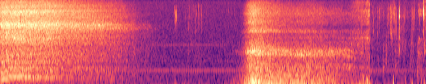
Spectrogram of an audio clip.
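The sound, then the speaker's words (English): A deep breath in, heard as soft airy rushing noise that fades into near silence, then a fuller, louder breath swells and trails off. “Take a deep breath in.”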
